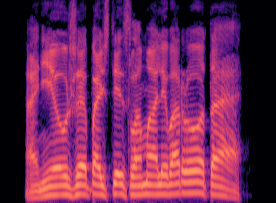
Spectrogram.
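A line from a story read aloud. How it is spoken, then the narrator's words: Distant shout. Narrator (Russian): крикнул кто-то со стены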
